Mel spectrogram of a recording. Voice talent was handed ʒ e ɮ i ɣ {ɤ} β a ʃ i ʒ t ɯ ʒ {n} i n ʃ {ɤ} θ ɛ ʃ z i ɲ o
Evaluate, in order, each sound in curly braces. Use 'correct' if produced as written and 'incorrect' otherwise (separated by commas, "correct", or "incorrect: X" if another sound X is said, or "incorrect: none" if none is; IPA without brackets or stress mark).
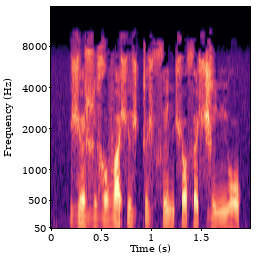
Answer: correct, incorrect: θ, incorrect: ɔ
